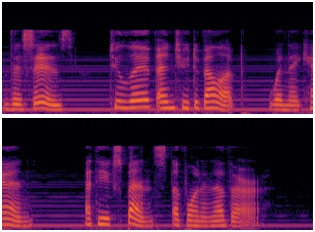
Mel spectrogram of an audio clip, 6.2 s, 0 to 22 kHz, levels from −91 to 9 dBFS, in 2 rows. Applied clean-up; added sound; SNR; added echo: none; Wind instrument, woodwind instrument; 17 dB; none.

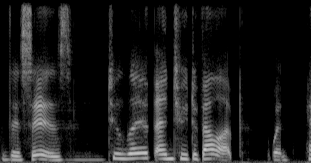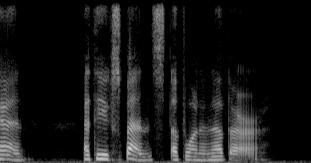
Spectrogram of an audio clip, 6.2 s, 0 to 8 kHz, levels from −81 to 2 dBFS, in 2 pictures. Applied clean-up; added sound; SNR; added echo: neural diffusion model UNIVERSE++.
